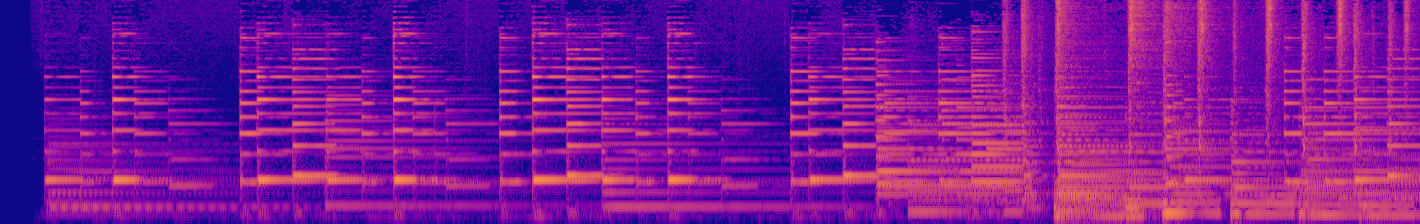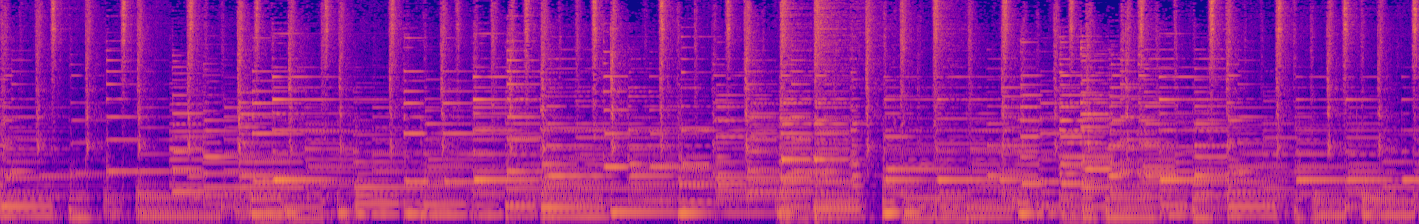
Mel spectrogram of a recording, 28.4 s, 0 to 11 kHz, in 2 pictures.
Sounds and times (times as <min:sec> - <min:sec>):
Piano: 0:00.3 - 0:28.3.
